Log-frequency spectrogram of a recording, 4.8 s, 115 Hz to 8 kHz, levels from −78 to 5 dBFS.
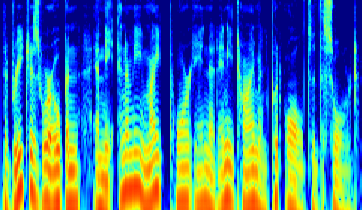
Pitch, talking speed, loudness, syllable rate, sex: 125 Hz, 235 wpm, -16 LUFS, 5.5 syllables/s, male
